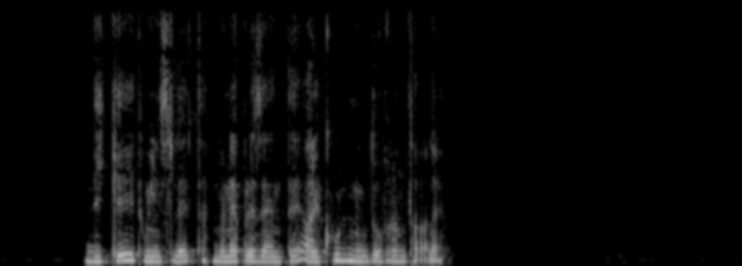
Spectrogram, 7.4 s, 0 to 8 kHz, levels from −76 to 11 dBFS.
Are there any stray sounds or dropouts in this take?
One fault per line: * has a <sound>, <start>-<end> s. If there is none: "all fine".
all fine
